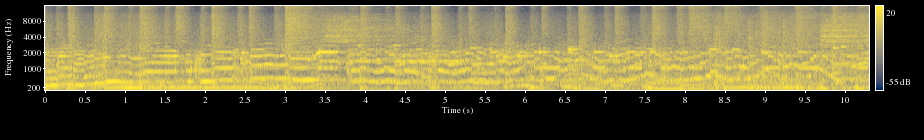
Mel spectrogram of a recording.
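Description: Electric guitar solo on a Futhark guitar, with many bent and sliding notes, played over a drum kit and a Suzuki SK1 Hammond organ in a live blues band.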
